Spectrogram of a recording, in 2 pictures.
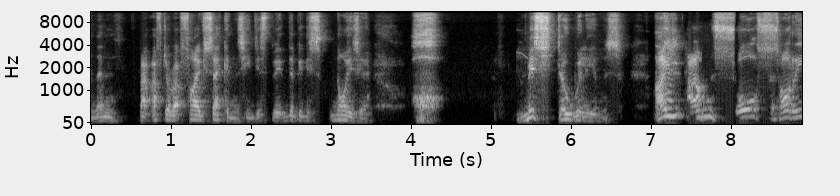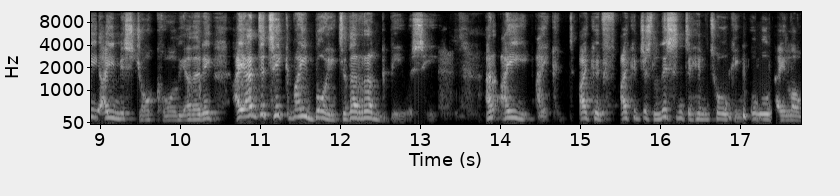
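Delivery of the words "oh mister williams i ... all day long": put-on Scottish accent, higher, slower. Retelling a phone call, quoting the caller who finally phoned back: imitating a scottish caller. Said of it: "He had a wonderful voice".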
